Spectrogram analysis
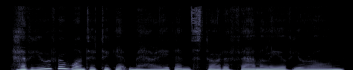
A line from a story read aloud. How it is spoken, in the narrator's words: in a soft voice, she asked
